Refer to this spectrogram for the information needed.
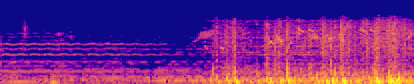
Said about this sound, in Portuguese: Próximo ao Vale de Siquém, Sulpício e segue avante em sua missão, montado num imponente cavalo negro.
